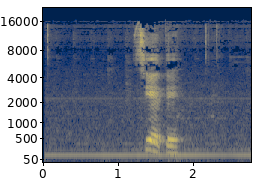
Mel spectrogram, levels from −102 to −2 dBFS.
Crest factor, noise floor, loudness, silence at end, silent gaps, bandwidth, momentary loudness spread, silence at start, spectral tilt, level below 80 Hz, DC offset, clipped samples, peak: 24 dB; -50 dBFS; -22 LUFS; 0.6 s; none; 16.5 kHz; 22 LU; 0.05 s; -1.5 dB/octave; -72 dBFS; under 0.1%; under 0.1%; -4 dBFS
